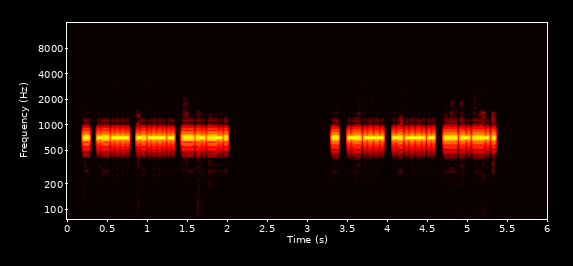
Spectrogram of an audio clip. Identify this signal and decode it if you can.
Morse code, heard as a keyed tone, about 53 wpm, 700 Hz. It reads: I DO NOT HAVE I DO NOT HAVE
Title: Speed-Racing - Sets of 4 Words 45wpm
